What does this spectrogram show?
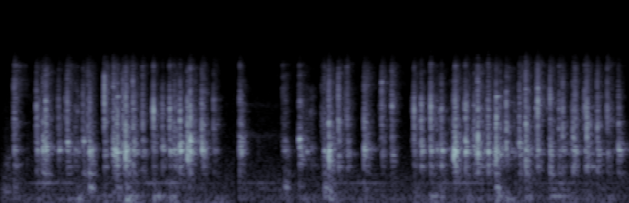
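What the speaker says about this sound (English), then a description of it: "Sorry, my typing's slow." Rapid clicking of keys on a computer keyboard, close and fairly quiet, in bursts of typing separated by short pauses.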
